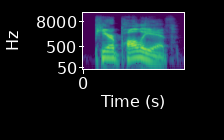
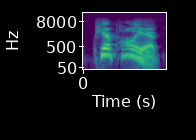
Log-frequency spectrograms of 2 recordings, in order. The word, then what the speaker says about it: Pierre Poilievre: I just heard him say Pierre Poilievre. Pierre Poilievre. I'll try my hardest to pronounce the names correctly.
